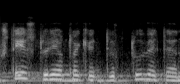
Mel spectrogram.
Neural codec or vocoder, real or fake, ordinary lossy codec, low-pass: none; real; Opus, 16 kbps; 7.2 kHz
